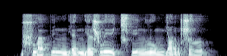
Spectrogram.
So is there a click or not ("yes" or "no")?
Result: no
